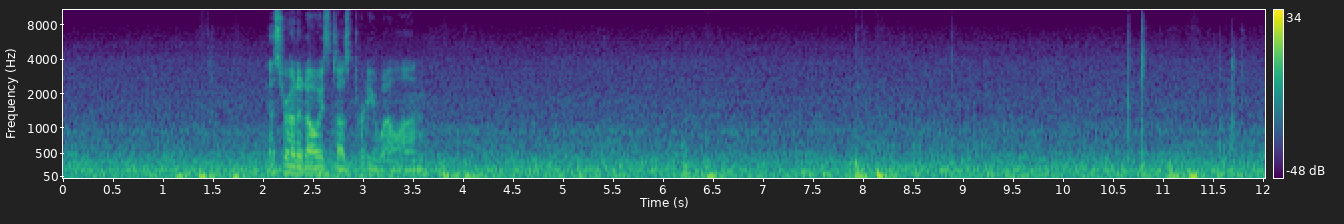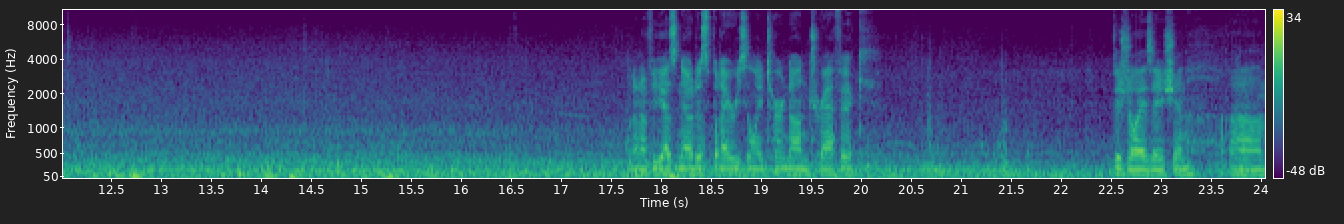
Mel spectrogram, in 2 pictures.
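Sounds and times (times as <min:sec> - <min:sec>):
low road rumble: 0:00.0 - 0:24.0
low thumps: 0:01.0 - 0:09.6, 0:10.6 - 0:18.2.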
